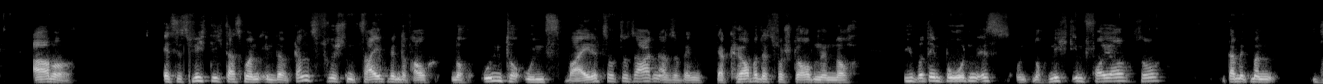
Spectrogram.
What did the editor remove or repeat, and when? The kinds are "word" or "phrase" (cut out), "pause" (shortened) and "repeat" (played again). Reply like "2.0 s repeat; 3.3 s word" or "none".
4.1 s word; 7.1 s pause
